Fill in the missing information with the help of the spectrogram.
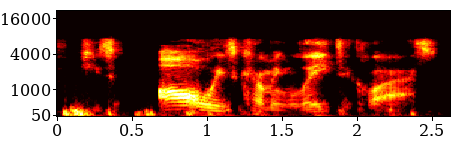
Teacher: you would hear this in conversational English with the intonation. She's always coming late to class, usually exaggerating the adverb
